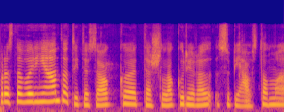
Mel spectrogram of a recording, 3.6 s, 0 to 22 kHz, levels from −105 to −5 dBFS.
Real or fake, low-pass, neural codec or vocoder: fake; 9.9 kHz; vocoder, 22.05 kHz, 80 mel bands, WaveNeXt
